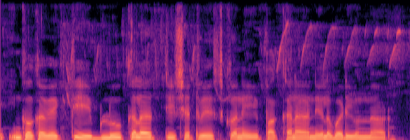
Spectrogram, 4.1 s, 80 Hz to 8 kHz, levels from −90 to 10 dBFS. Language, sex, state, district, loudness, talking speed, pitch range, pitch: Telugu, male, Telangana, Mahabubabad, -14 LUFS, 145 wpm, 115-130 Hz, 120 Hz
